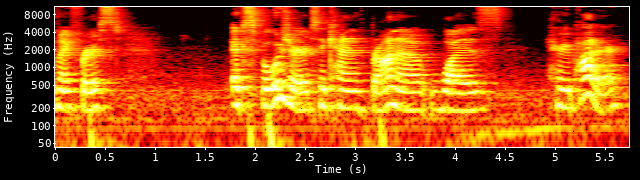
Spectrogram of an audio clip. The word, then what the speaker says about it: Branagh: I heard different people say his name differently. – I've always heard Branagh. – Yeah, Branagh.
